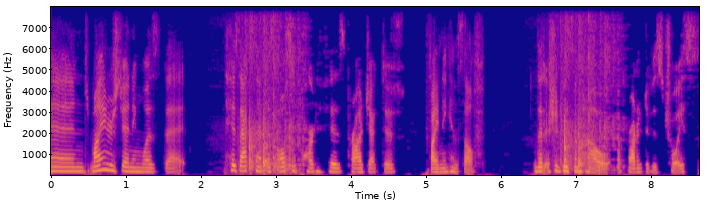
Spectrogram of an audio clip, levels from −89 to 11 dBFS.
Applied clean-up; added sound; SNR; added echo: classical method Wiener filter.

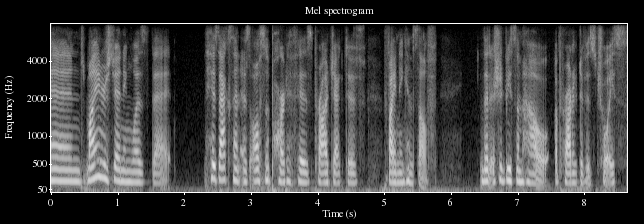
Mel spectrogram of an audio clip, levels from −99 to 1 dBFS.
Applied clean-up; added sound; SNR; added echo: none; none; none; none.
